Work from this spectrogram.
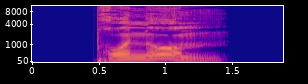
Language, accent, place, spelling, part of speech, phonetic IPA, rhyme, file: German, Germany, Berlin, Pronom, noun, [pʁoˈnoːm], -oːm, De-Pronom.ogg
- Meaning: pronoun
